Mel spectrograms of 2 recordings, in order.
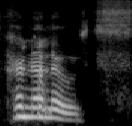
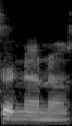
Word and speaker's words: Cernunnos: Cernunnos, Cernunnos. There's a couple of ways to See, pronounce this, but it's the always traditional it's way always a is, k. It's yeah. always a k sound.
